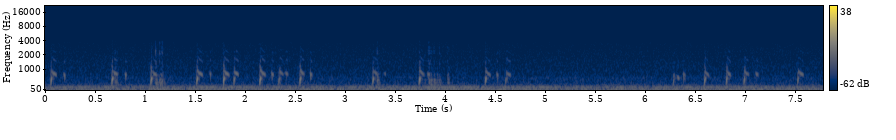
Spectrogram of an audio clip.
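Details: Eastern screech owl pair house shopping in November at a backyard owl house; fairly faint series of short mid-pitched notes, clustered and irregular, with a steady low hum underneath.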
